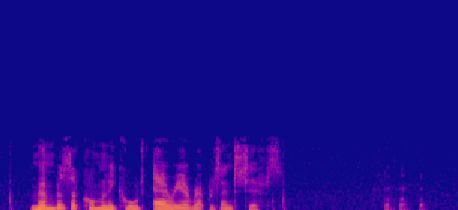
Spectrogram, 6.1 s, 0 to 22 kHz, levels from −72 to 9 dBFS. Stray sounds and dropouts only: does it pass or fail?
fail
